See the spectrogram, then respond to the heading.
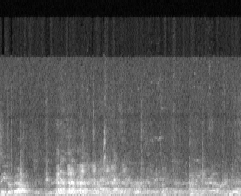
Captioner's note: laughter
